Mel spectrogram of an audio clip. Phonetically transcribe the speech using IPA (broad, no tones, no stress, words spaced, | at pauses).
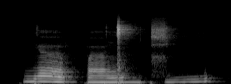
ɡʲɛ̃pːæ̃ŋ͡ǀi̤ t͡ɕi̤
